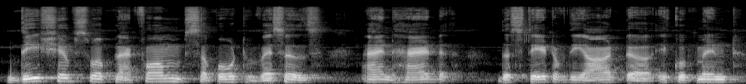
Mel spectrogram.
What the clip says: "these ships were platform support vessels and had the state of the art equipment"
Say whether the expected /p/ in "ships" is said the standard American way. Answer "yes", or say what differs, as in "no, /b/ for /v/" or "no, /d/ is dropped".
no, /f/ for /p/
